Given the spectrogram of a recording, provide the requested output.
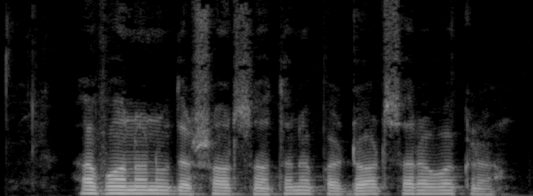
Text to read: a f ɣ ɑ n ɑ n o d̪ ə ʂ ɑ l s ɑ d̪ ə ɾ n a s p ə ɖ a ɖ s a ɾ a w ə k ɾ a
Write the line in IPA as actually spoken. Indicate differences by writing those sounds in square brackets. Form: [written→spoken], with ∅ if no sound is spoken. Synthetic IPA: a f ɣ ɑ n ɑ n o d̪ ə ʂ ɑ [l→ɾ] s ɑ [d̪→t̪] ə [ɾ→∅] n a [s→∅] p ə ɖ [a→ɑ] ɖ s a ɾ a w ə k [ɾ→ɽ] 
